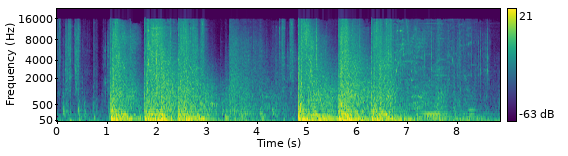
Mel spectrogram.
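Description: Gunshots boom loudly in rapid bursts.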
